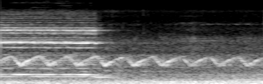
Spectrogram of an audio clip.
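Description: Ambulance siren wailing in a steady rising-and-falling sweep on a busy town street in Paramakudi, continuous and fairly close, with a layer of traffic rumble beneath and extra tonal horns fading out early.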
